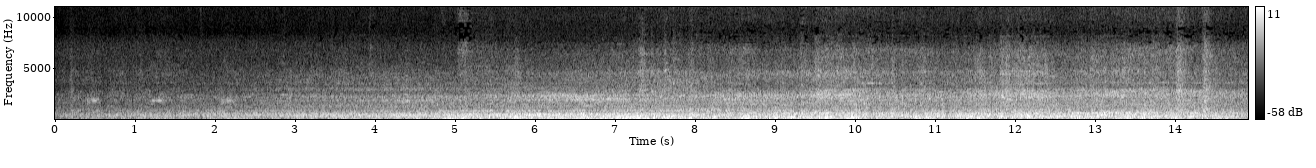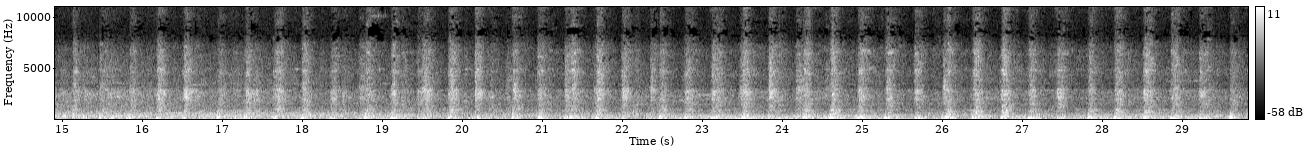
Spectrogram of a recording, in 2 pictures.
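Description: An Indian Railways electric locomotive approaches and passes, its noise growing louder over the first several seconds. A long freight train of loaded open wagons then rolls past with a steady, regular clickety-clack of wheels over the rail joints.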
